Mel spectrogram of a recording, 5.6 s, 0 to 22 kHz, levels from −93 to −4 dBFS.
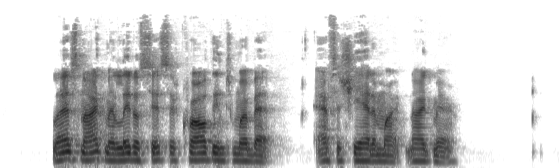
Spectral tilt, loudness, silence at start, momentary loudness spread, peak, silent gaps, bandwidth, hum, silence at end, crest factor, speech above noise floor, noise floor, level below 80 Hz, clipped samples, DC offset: -4 dB/octave; -21 LUFS; 0.55 s; 11 LU; -2 dBFS; none; 16 kHz; none; 1.05 s; 20 dB; 68 dB; -89 dBFS; -60 dBFS; under 0.1%; under 0.1%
